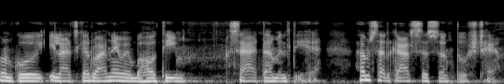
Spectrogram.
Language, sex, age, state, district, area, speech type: Hindi, male, 30-45, Uttar Pradesh, Sonbhadra, rural, spontaneous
